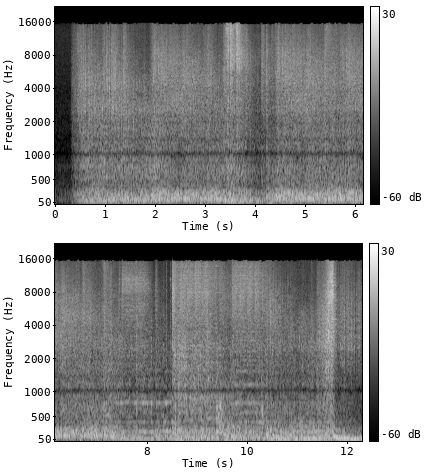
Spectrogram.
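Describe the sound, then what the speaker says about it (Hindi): Heavy Russian artillery fires in Ukraine, with deep booms rolling over a continuous rumbling background and sharper blasts standing out near the middle and end. "यूक्रेन में गरज रही रूसी तोपों की आवाज।"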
